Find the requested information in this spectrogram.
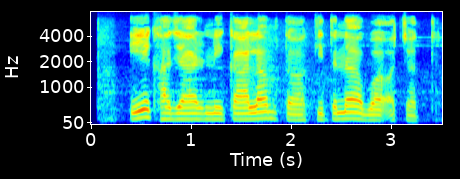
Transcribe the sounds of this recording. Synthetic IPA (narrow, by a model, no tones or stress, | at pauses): ekɦəd͡ʒaɾnikaləmt̪ʌkit̪nabʌʔə̰t͡ʃət̪̚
